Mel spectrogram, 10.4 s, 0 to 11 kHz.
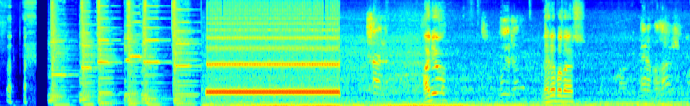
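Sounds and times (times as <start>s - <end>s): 
speech: 0.1s - 0.9s, 6.4s - 6.8s, 8.2s - 8.8s
quick separate electronic telephone tones: 3.1s - 5.1s.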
